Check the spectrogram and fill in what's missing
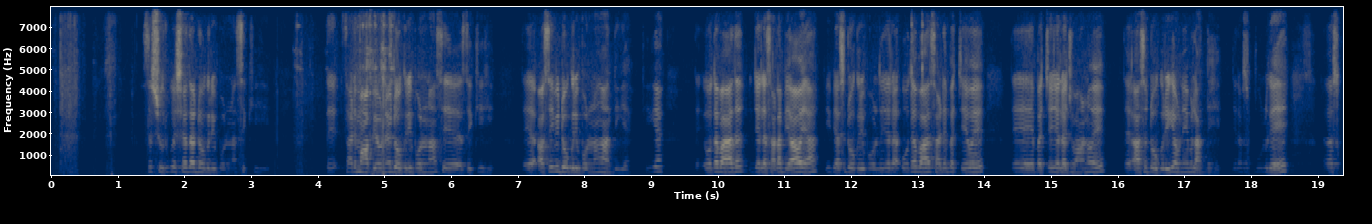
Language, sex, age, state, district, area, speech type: Dogri, female, 18-30, Jammu and Kashmir, Reasi, rural, spontaneous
